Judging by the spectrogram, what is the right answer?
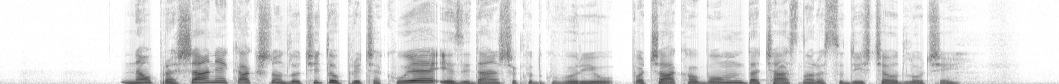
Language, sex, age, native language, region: Slovenian, female, 18-29, Slovenian, Central Slovenia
